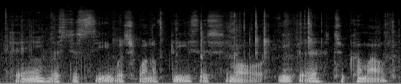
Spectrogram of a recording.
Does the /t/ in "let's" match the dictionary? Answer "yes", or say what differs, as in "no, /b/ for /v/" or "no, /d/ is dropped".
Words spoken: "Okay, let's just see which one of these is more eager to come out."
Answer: yes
